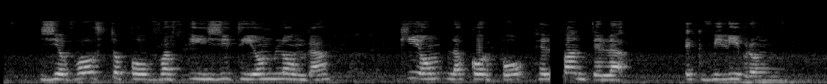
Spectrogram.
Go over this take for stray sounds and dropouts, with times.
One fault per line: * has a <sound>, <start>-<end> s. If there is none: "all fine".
* has a dropout, 5.5-5.6 s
